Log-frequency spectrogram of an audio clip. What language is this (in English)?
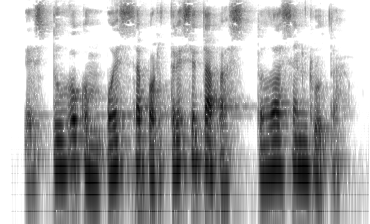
Spanish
